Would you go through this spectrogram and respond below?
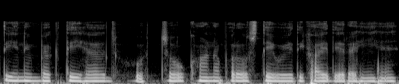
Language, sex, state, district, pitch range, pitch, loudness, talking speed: Hindi, male, Chhattisgarh, Sukma, 150-165 Hz, 155 Hz, -17 LUFS, 180 wpm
